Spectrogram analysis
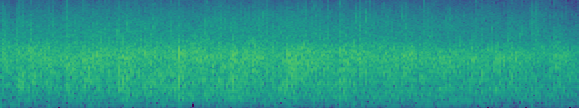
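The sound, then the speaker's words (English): Congregation applause during a church service, a faint, even wash of many hands clapping that holds steady without breaks from start to finish. “Give God a hand of praise.”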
